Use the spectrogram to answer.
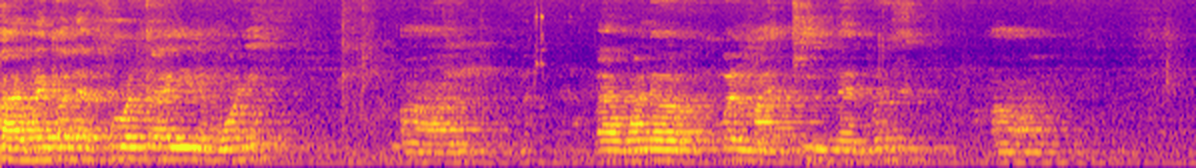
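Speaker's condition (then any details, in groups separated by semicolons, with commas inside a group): Cerebral palsy, spastic quadriplegia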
